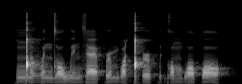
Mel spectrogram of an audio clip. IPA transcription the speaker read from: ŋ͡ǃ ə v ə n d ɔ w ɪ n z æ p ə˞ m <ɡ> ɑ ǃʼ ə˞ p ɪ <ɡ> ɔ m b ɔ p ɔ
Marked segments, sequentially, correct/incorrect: incorrect: b, correct

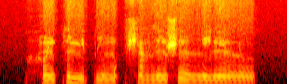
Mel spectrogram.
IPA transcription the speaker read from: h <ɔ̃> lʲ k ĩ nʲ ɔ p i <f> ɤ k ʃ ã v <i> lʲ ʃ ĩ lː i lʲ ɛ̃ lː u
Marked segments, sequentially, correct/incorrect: incorrect: õ, incorrect: m, incorrect: ĩ

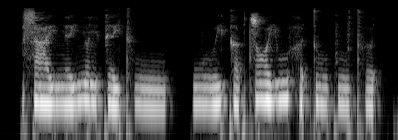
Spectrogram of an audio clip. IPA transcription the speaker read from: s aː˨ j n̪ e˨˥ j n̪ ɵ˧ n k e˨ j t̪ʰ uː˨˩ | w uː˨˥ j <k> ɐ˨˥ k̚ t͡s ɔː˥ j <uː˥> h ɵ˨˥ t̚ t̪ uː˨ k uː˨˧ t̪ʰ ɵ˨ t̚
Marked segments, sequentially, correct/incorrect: correct, correct

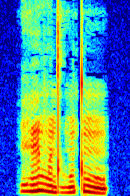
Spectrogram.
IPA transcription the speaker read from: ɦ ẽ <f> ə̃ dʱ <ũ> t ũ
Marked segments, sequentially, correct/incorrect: incorrect: v, correct

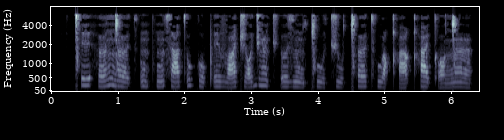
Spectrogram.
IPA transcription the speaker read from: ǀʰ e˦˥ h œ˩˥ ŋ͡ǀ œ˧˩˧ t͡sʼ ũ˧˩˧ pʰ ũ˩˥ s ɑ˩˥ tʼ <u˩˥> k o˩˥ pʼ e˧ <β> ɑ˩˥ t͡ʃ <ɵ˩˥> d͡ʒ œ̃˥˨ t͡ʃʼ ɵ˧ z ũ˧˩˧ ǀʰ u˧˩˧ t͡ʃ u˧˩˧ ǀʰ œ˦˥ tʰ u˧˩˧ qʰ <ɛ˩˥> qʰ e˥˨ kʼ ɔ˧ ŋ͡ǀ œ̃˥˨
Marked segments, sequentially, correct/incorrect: incorrect: u˦˥, incorrect: v, incorrect: ɔ˩˥, correct

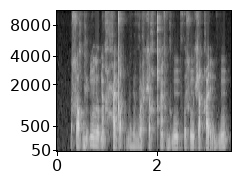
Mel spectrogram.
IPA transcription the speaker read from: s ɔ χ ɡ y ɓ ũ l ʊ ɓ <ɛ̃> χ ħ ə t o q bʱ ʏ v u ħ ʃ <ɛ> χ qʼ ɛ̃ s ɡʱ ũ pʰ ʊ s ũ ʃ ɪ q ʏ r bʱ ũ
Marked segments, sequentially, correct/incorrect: correct, incorrect: ʏ

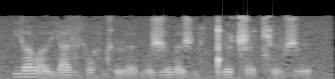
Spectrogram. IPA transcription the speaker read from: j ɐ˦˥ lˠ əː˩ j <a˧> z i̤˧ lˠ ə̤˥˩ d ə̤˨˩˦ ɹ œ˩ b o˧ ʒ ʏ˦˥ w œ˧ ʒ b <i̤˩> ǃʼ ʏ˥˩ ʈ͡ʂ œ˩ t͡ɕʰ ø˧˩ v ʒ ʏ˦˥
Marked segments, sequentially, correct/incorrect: correct, incorrect: i̤˧˩

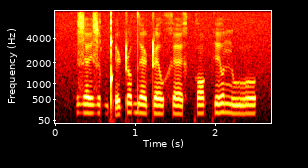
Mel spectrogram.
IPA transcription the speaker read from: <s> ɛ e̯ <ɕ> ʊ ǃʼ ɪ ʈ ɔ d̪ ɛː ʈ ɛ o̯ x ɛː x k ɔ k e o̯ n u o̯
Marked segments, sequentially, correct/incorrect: incorrect: z, incorrect: z

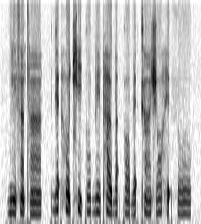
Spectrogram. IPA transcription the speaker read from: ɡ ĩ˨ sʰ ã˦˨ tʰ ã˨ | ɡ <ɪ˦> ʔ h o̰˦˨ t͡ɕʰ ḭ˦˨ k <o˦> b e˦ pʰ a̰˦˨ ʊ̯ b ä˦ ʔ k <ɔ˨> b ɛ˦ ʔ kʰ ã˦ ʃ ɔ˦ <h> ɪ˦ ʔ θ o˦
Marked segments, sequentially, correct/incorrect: incorrect: ɛ˦, correct, correct, correct

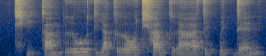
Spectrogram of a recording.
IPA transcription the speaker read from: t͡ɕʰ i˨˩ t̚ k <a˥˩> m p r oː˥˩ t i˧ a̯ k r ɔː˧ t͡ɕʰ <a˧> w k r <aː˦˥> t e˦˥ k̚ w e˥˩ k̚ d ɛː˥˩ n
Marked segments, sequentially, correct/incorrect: incorrect: a˦˥, correct, correct

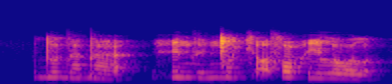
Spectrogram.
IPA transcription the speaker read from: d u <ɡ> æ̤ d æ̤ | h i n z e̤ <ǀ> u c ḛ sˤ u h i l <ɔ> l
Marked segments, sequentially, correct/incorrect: incorrect: d, incorrect: ŋ͡ǀ, incorrect: o

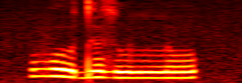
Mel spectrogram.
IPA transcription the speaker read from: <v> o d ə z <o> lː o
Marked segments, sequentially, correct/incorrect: correct, incorrect: u

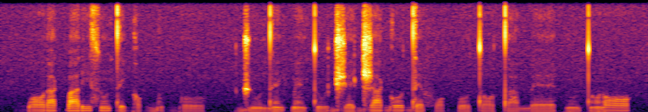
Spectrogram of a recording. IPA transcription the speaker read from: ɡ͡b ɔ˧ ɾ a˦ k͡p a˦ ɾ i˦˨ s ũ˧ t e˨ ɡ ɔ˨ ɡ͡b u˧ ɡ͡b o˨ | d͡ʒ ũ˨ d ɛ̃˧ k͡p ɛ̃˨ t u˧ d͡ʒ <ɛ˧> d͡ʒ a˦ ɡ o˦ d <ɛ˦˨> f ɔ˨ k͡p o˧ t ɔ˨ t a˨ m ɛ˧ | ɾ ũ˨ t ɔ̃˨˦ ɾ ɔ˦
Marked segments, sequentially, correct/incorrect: correct, correct

